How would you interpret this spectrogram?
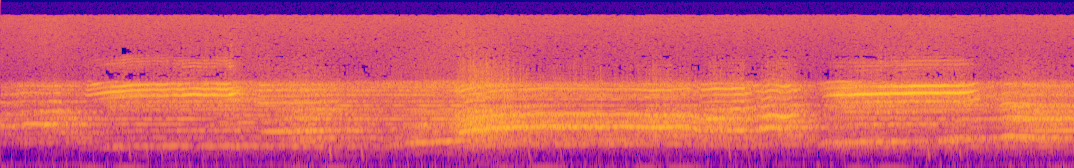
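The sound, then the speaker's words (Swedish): A church audience at a thanksgiving service in one of the small churches of a black township near Cape Town, South Africa, sings together in full voice, sustained harmonies rising and swelling through the whole stretch, fairly loud, with no one speaking over it. “Ekots Bengt Turner var med i en av de många små kyrkorna i en svart förort till Kapstaden.”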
